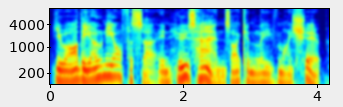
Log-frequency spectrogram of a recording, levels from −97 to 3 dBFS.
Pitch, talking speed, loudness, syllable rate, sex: 115 Hz, 185 wpm, -18 LUFS, 4.8 syllables/s, male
